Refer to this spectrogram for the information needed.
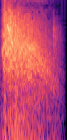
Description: Wula_Disturber_Turret_Weapon_Shootingsound.wav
